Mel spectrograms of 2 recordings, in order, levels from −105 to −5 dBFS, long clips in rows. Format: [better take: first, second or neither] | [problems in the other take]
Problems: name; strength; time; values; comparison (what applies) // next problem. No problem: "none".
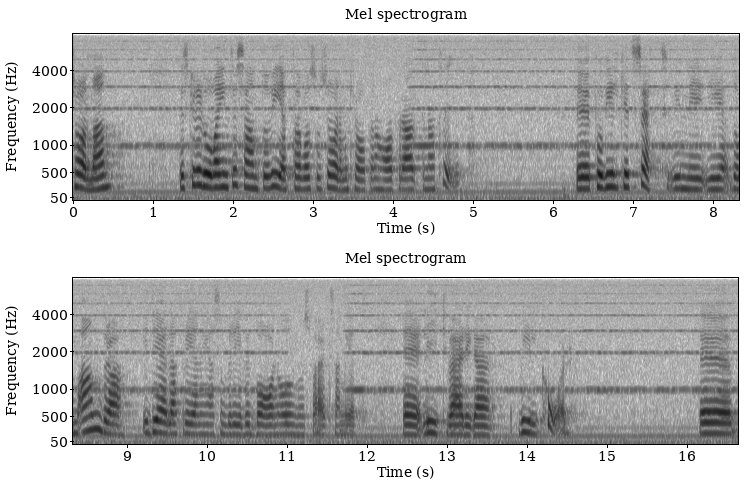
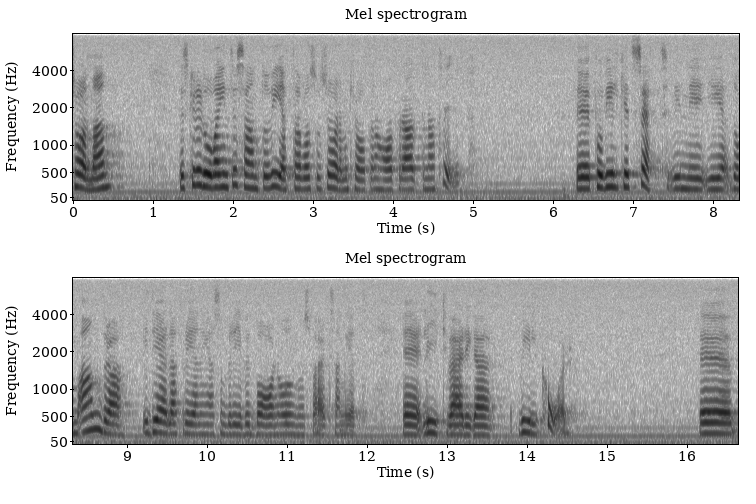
second | background sound (Bowed string instrument); 18 dB below the speech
